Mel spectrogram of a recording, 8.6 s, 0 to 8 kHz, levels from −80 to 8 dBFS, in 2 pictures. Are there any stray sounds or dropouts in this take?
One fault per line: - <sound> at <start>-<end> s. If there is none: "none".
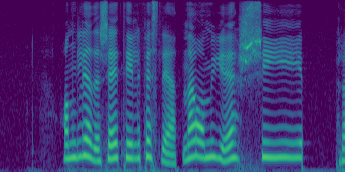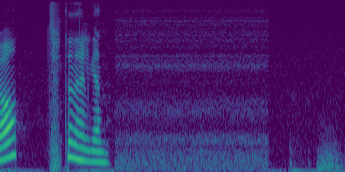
none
